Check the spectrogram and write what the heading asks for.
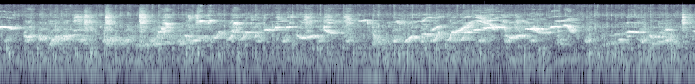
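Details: White-rumped shama calling to trigger breeding urge in a pair that has stopped producing; a busy stream of clear whistles mixed with squeaky, harsh chatter, continuous with few pauses.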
